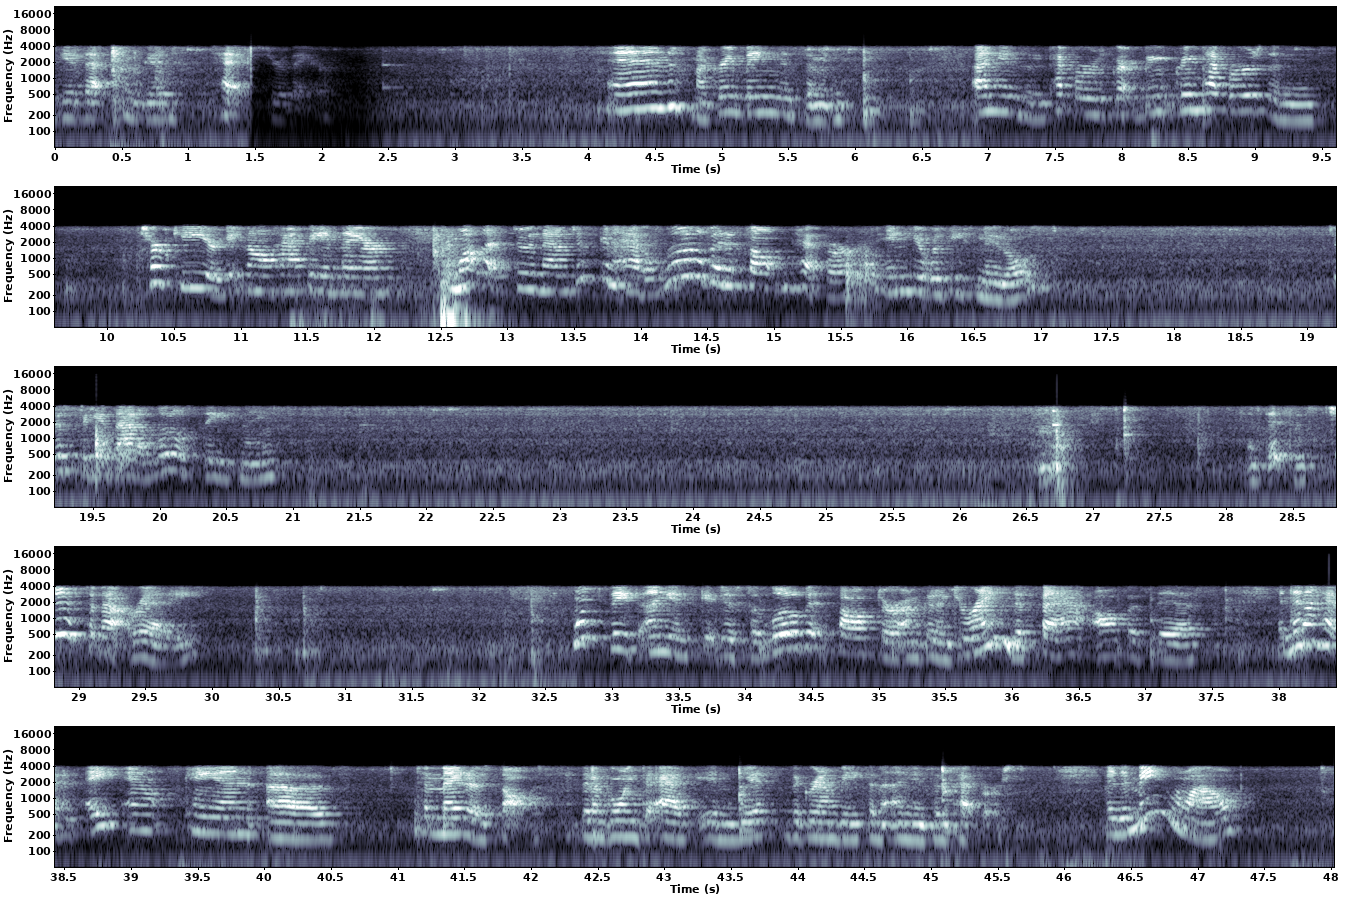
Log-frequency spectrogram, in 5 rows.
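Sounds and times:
food sizzling in a skillet: 16.0s - 29.4s.

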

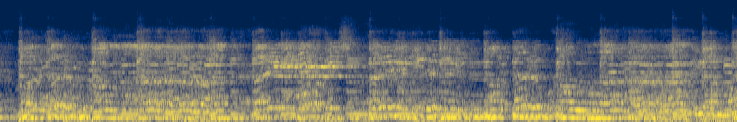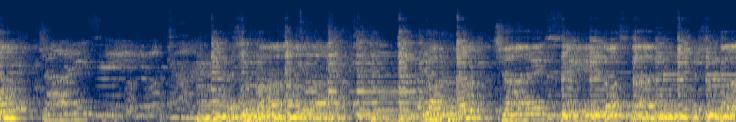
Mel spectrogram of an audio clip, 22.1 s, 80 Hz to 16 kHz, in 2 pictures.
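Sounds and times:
live band with steady beat: 0.0s - 22.0s
person singing into a microphone: 0.0s - 22.0s.

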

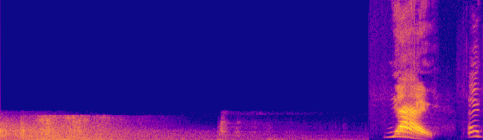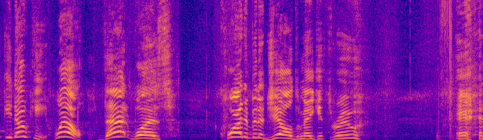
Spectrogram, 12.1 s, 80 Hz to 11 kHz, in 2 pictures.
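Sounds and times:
slowed harpoon gun boom: 0.0s - 4.6s
thud: 0.0s - 4.6s.

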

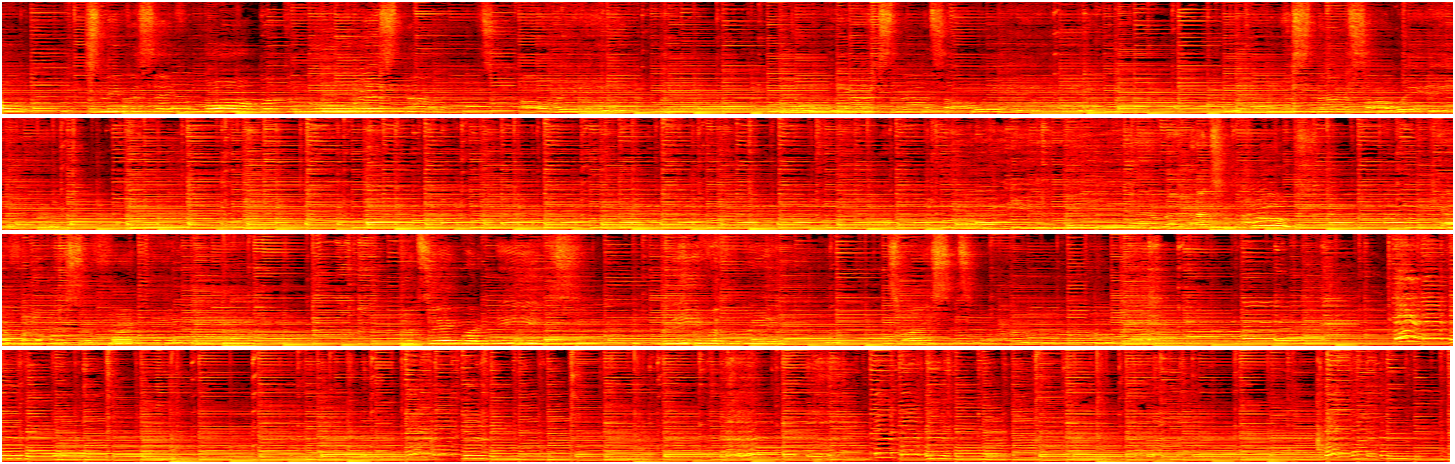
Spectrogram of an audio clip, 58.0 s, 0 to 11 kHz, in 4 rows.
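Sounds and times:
acoustic guitar picked chords: 0.0s - 58.0s.

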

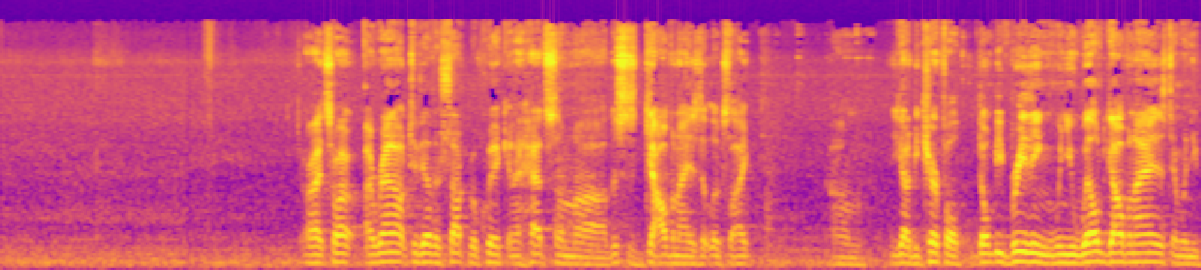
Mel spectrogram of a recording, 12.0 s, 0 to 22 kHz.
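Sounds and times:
shop room tone: 0.0s - 12.0s.

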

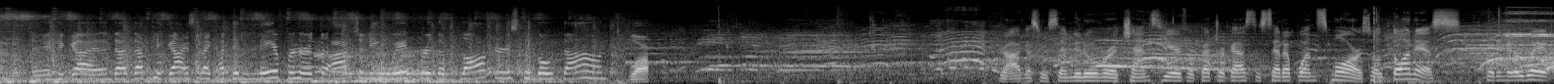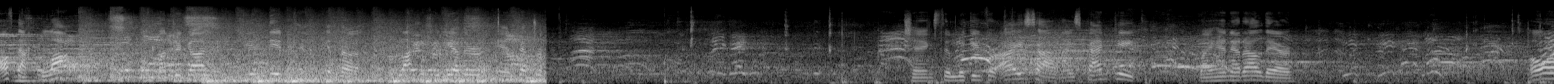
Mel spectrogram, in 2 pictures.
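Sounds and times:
hall background noise: 0.0s - 7.0s, 10.0s - 21.1s
crowd shouting and cheering: 6.1s - 23.2s, 24.2s - 31.0s
players calling: 13.1s - 21.0s.

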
